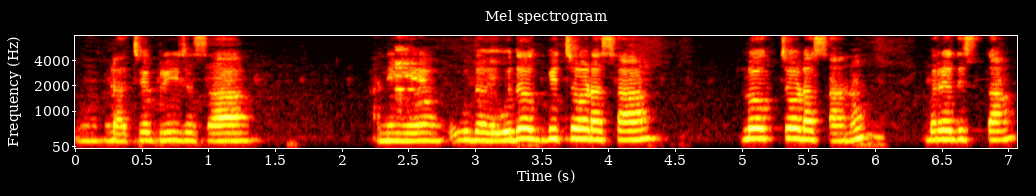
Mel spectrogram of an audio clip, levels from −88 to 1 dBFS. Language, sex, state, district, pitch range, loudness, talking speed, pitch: Konkani, female, Goa, North and South Goa, 210-260 Hz, -16 LUFS, 120 wpm, 235 Hz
